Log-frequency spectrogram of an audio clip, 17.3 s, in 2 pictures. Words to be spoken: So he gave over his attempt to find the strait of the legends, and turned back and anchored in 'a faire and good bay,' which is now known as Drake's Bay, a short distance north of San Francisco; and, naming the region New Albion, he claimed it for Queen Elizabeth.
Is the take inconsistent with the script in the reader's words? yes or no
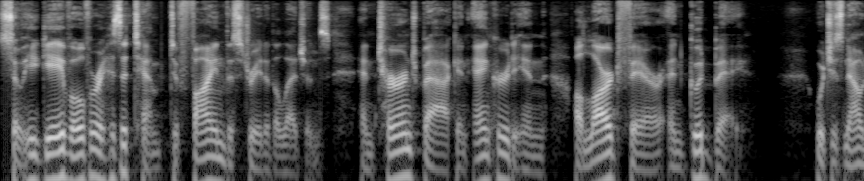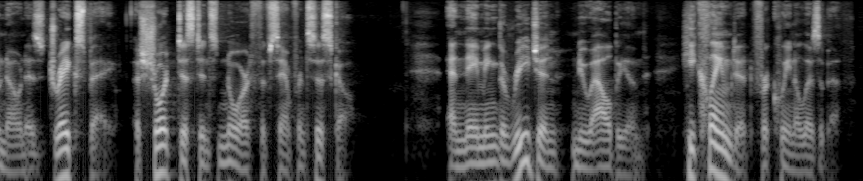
yes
